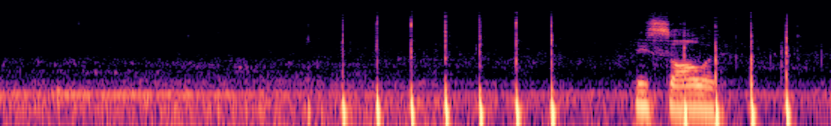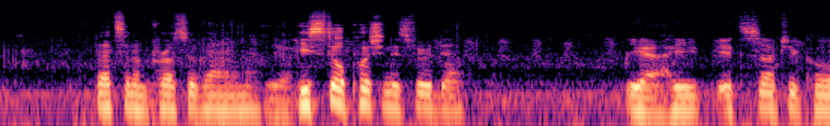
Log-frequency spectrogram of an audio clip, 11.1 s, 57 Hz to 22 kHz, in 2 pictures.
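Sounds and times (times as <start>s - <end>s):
hand patting lizard: 2.0s - 3.8s, 4.5s - 5.4s.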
